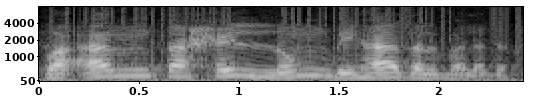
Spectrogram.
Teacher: ওয়া আনতা হিল্লুম বিহাযাল বালাদ, ওয়া আনতা নুন সাকিনের পরে হরফে ইখফা থেকে তা এসছে, তো নুন সাকিনের আওয়াজকে এক আলিফ পরিমাণ গুন্না সহ পড়তে হবে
